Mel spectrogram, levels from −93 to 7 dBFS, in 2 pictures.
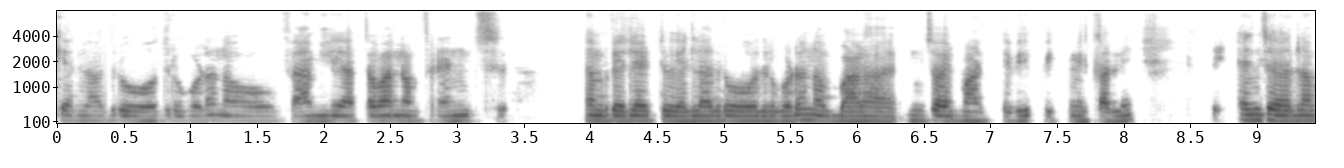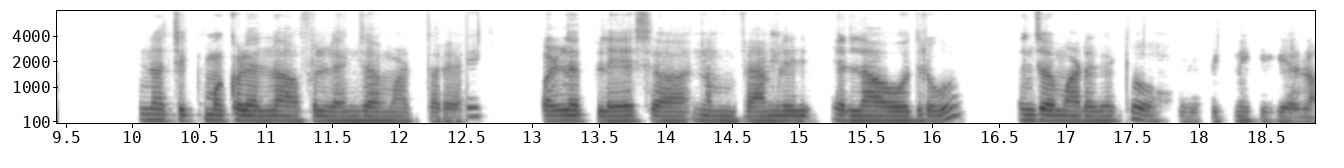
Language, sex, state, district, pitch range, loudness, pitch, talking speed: Kannada, male, Karnataka, Bellary, 120-130 Hz, -31 LUFS, 125 Hz, 125 wpm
